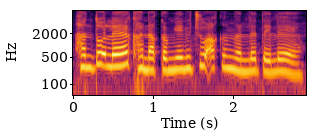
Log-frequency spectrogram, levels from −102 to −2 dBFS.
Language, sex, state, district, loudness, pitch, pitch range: Wancho, female, Arunachal Pradesh, Longding, -14 LUFS, 245 Hz, 225-280 Hz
